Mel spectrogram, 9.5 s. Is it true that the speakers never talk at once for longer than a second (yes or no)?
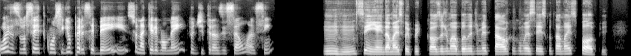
yes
